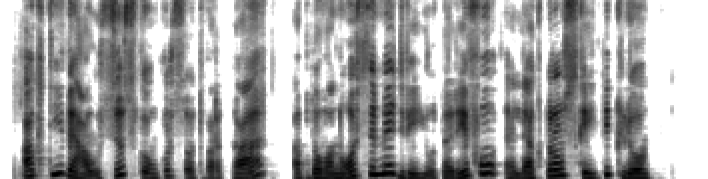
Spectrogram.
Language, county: Lithuanian, Utena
